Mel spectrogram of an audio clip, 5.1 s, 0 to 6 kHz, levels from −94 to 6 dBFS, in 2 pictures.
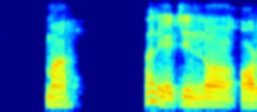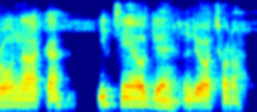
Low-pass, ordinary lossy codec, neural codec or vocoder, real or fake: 5.4 kHz; Opus, 24 kbps; codec, 16 kHz, 2 kbps, X-Codec, WavLM features, trained on Multilingual LibriSpeech; fake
